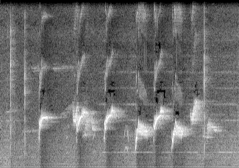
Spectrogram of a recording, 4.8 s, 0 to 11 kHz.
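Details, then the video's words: White-rumped shama song in a master-training recording: a series of loud clear whistled notes, each sliding up then holding, repeated about every half second with short gaps, over a steady low hum. "MURAI BATU GACOR FULL 25 MATERI MASTERAN MEWAH"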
